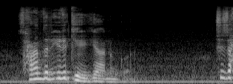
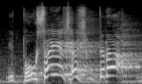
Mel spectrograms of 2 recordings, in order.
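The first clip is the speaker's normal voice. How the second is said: mock rebuke; 7 semitones higher than usual. Jesus rebuking, quoted.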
